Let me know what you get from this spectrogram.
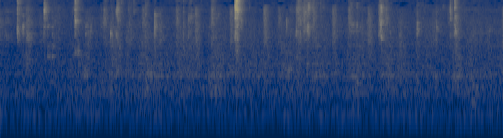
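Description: A person eating by hand, chewing with soft, irregular lip-smacking clicks and one sharper click about three seconds in.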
